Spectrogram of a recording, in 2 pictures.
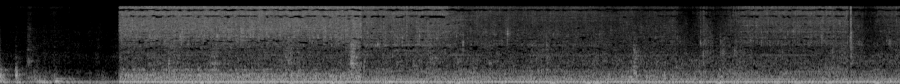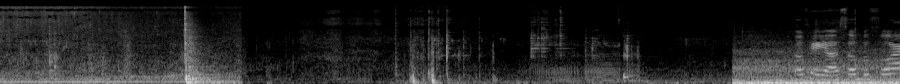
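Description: Top-loading washing machine filling with water: a steady rush of water into the drum with a low steady hum. About eleven seconds in there is a clunk, and the sound becomes much quieter.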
